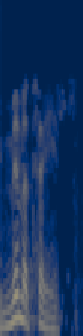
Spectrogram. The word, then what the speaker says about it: mimetes: It is the word mimetes, or actually, if I put the accent, if I pronounce it properly, it would be mimetes, spelled M-I-M-E-T-E-S in English.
